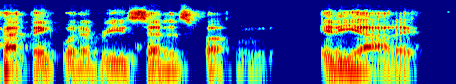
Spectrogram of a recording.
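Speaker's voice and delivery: ordinary talk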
